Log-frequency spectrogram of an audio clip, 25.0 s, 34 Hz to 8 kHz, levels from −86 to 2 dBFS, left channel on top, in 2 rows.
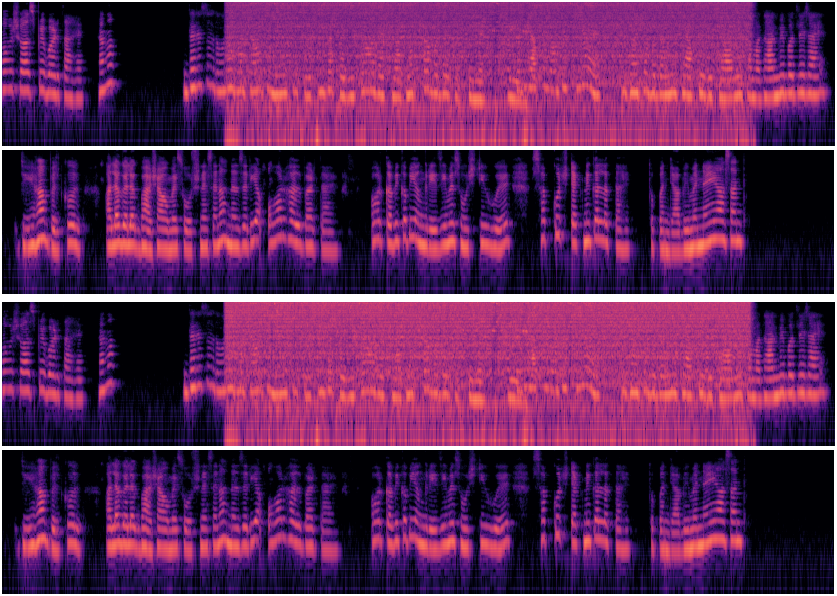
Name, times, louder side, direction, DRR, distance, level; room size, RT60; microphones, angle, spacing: voice 1, 0.0-1.7 7.5-7.9 12.8-13.7 14.0-17.5 18.0-21.9 22.2-23.6, left 2 dB, 40° left, 0.7 m, -32 dB
voice 2, 2.7-12.4, left 1 dB, 5° left, 0.4 m, -31 dB
sound 1, 3.3-11.2, right 9 dB, 70° right, 1.2 m, -22 dB
6.2 x 3.8 x 6.2 m
head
